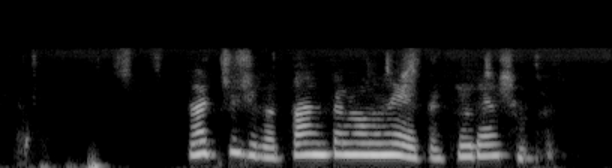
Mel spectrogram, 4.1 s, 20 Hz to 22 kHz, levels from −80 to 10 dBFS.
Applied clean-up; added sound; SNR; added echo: neural mask model Resemble Enhance denoiser.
